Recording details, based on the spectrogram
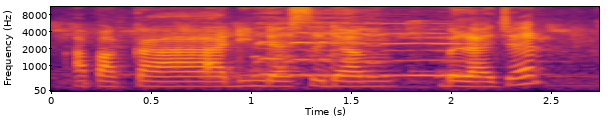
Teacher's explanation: Yang kedua yaitu intonasi tanya. Di mana nada yang digunakan dalam intonasi tanya itu nada naik di akhir dan menunjukkan pertanyaan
